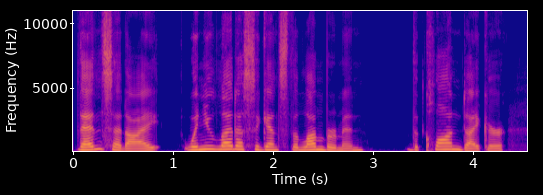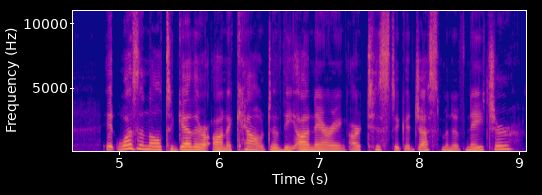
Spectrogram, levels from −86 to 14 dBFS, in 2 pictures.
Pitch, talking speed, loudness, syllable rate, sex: 210 Hz, 145 wpm, -20 LUFS, 5.4 syllables/s, female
